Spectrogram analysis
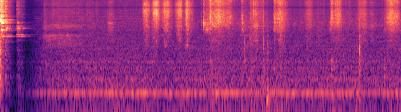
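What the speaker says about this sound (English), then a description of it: "At this point you can start to knead it by hand." Soft hummus-recipe dough kneaded by hand, with quiet rubbing and pressing and a few soft thumps and light taps, steady and close with a faint background hum.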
